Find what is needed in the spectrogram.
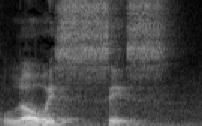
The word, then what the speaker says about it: Lois's: But the pronunciation is is. So Lois's. – Lois's. – Brother. Mm-hmm. I don't know. Yeah. – Yeah, Lois's brother. So it adds an extra syllable to the end of the word.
